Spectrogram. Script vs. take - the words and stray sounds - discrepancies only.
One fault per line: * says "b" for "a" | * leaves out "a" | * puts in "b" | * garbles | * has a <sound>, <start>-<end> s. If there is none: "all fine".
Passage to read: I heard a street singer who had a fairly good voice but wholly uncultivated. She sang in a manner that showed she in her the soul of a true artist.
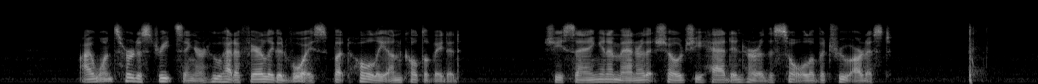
* puts in "once"
* puts in "had"
* has a thud, 9.7-9.9 s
